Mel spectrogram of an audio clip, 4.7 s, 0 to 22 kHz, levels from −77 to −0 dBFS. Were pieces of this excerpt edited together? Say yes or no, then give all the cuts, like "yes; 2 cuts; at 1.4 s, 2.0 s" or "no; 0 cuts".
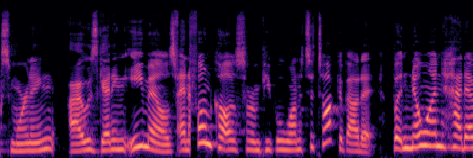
yes; 2 cuts; at 1.8 s, 3.8 s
